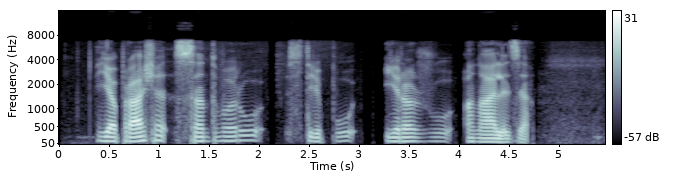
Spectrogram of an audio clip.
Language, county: Lithuanian, Kaunas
